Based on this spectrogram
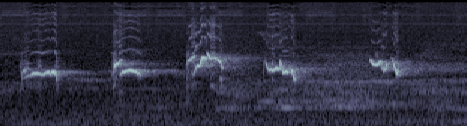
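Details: Greater green leafbird, known in Indonesia as cucak ijo and native to Indonesia, singing in lively gacor style: five loud whistled phrases, each a sliding note with a ringing tail, spaced about every half second.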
